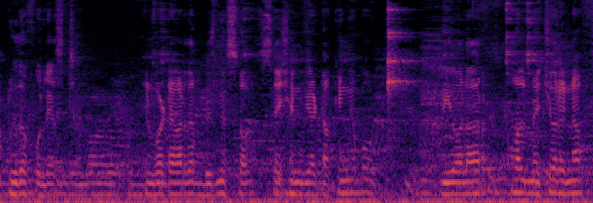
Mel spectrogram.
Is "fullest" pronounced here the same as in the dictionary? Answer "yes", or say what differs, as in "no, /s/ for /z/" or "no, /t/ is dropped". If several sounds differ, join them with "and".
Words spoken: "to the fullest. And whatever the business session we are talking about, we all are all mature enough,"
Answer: yes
